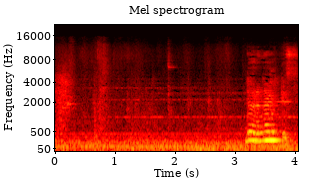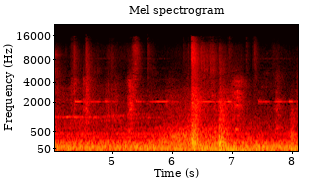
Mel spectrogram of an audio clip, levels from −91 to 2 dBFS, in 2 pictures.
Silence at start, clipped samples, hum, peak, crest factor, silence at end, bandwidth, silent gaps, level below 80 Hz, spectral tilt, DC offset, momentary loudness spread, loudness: 0 s; under 0.1%; none; -14 dBFS; 20 dB; 0 s; 16 kHz; none; -44 dBFS; -6 dB/octave; under 0.1%; 15 LU; -36 LUFS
